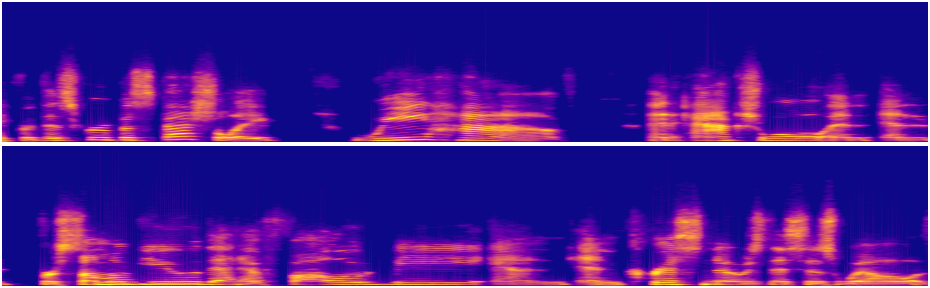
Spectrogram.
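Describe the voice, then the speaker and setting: A woman's voice: mid-range voice, a bit bright, no echo, rough recording. An older woman, hosting a casual video call meetup, chatty and rambling with lots of fillers. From Ohio. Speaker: host. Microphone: video call microphone.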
